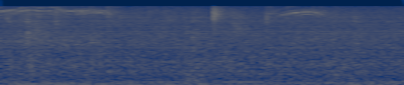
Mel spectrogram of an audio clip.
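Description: Near silence: faint room tone with a low steady hum and no distinct event.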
